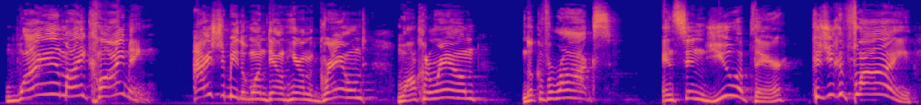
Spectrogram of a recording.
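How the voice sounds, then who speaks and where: A man reacts to a video game in casual streamer talk. His voice is bright and lively, swinging widely in pitch, full of exclamations and playful exasperation. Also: a little slow.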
